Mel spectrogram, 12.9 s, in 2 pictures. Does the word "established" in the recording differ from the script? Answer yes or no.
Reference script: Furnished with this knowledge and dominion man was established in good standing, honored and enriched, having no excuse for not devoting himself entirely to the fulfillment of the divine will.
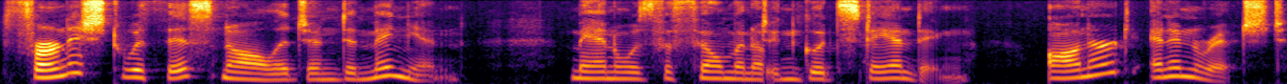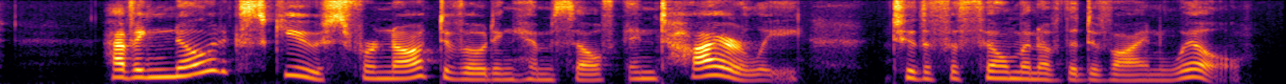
yes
